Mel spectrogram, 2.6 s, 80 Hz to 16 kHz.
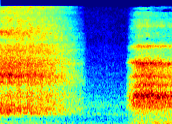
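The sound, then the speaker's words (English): Slow, deep belly breathing: a long, loud airy breath that fades away, a short near-silent pause, then a second breath starting strongly. “you push out with your stomach when you breathe in and relax. And if you count it in for 5”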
